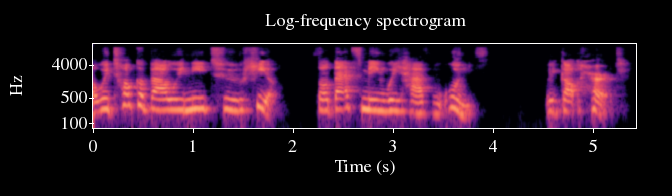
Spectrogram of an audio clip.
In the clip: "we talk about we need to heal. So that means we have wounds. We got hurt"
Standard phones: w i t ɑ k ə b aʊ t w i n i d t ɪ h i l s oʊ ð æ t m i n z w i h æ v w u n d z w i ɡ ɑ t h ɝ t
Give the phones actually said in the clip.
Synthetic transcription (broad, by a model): w i t ɑ k ə b aʊ t w i n i d t ɪ h i l s oʊ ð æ t m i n w i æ v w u n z w i ɡ ɑ t h ɝ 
